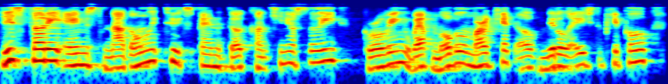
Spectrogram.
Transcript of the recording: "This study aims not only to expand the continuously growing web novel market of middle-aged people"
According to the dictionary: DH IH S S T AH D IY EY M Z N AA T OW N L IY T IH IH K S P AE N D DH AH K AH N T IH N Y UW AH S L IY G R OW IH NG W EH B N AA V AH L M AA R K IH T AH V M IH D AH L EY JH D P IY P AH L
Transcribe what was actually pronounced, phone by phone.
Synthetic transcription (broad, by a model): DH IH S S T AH D IY EY M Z N AA T OW N L IY T IH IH K S P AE N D DH AH K AH N T IH N Y UW AH S L IY G R OW IH NG W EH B N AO AH L M AA R K IH T AH V M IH D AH L EY JH D P IY P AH L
